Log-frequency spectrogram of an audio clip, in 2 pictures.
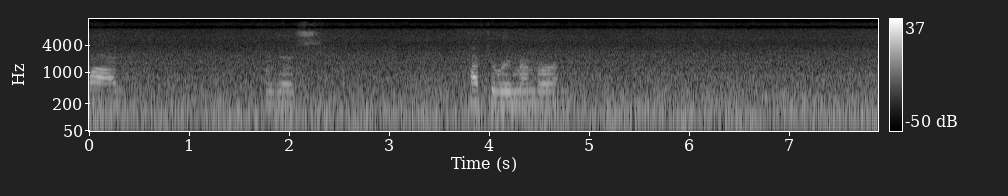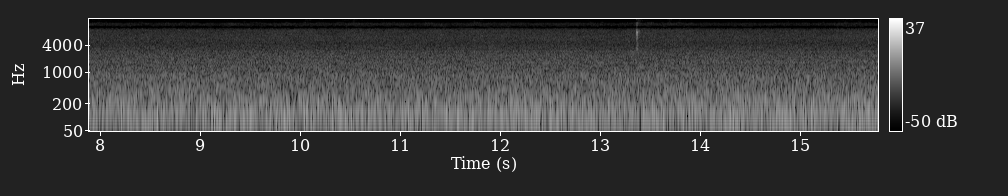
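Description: Steam hisses steadily from a vent.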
